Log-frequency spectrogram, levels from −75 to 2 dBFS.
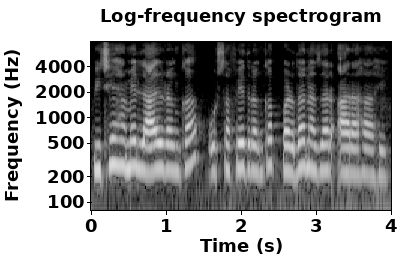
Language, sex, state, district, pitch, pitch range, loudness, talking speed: Hindi, female, Madhya Pradesh, Bhopal, 240 Hz, 225-260 Hz, -15 LUFS, 210 wpm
